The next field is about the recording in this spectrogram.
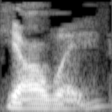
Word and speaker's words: Yahweh: Jehovah, or actually Jehovah is not really a correct pronunciation, more like Yahweh.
